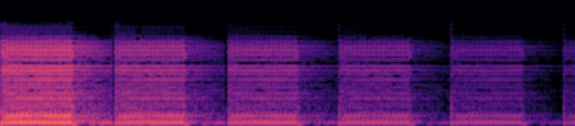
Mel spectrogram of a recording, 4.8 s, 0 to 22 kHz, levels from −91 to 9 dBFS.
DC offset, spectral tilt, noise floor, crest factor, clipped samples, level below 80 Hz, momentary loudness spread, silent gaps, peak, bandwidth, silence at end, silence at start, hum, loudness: under 0.1%; -4.5 dB/octave; -47 dBFS; 20 dB; under 0.1%; -46 dBFS; 24 LU; none; -8 dBFS; 9.8 kHz; 0 s; 0 s; none; -25 LUFS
